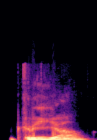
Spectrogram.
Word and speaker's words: kriya: cria le en fait le le mot le la racine en fait c'est cri donc K r qui se prononce cri en général et ce cri peut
